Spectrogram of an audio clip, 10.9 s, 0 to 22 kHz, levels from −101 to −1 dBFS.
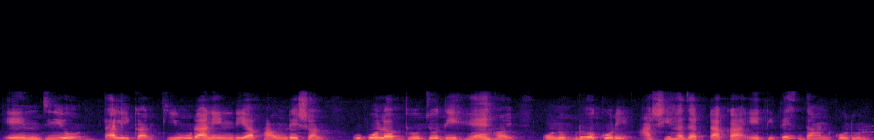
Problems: none marked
